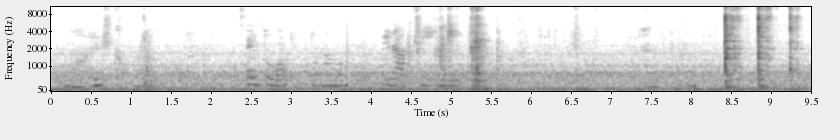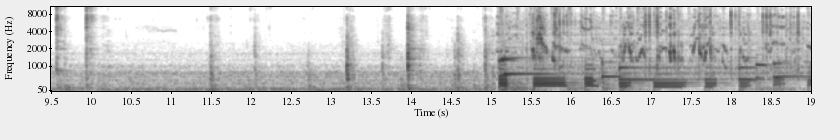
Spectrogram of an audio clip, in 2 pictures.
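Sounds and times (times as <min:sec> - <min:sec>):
dishes and cookware clinking: 0:08.4 - 0:10.4, 0:11.4 - 0:17.5.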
